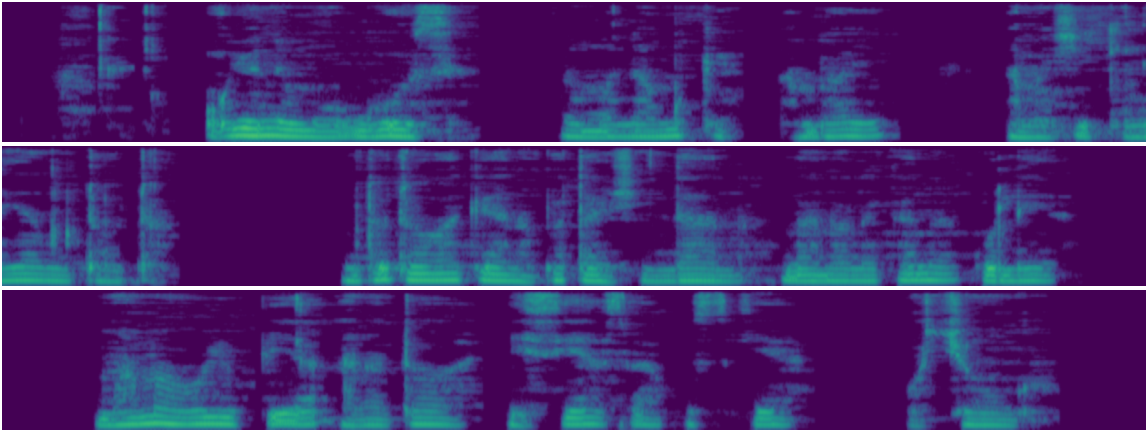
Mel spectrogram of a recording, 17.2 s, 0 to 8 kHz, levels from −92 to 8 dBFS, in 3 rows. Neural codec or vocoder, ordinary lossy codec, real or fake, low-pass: none; MP3, 64 kbps; real; 7.2 kHz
